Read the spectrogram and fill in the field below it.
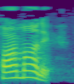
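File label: "harmonic", English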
